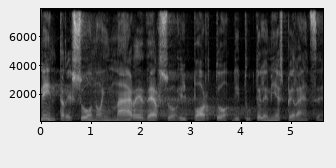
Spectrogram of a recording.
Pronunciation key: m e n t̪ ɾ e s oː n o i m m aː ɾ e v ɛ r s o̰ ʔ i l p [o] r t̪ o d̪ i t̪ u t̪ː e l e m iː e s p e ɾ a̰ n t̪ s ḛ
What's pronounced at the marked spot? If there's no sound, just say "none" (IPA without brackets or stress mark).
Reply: ɔ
